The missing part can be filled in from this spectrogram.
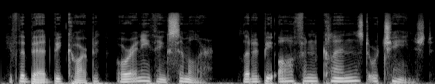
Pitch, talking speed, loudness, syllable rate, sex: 125 Hz, 205 wpm, -19 LUFS, 5.9 syllables/s, male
